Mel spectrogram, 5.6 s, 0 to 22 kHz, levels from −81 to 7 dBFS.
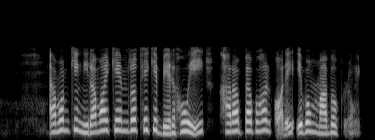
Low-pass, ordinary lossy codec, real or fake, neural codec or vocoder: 5.4 kHz; AAC, 48 kbps; fake; autoencoder, 44.1 kHz, a latent of 192 numbers a frame, MeloTTS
